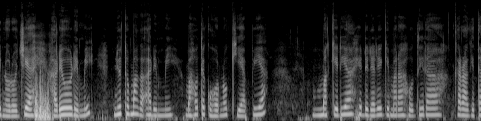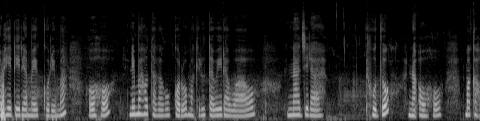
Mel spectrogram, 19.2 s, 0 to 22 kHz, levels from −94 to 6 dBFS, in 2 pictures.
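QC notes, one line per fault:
No technical faults can be heard in the speech recording, and the signal stays steady and continuous throughout.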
